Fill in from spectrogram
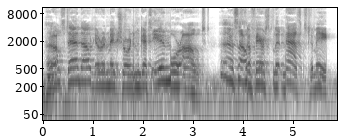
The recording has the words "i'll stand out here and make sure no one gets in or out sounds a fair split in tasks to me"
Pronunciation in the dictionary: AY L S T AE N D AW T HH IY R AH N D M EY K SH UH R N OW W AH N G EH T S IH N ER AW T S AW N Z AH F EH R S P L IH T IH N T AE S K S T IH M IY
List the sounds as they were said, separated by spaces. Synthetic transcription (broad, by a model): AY L S T AE N D AW T HH IY R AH N M EY K SH UH R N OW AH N G EH T S IH N ER AW T S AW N AH F EH R S P L IH T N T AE S K S T IH M IY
